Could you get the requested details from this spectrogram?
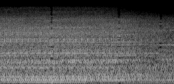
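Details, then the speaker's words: Daihatsu Charade after an engine swap, air filter assembly not yet properly refitted: idles high and steady with a hollow, sucking hiss over the engine note; cause unknown, owner suspects the intake manifold gasket (no new gasket fitted), an intake vacuum leak. "sounds a bit sucky something in to me now it's definitely idling high okay something is wrong I need to find it no I have no idea what the problem is I have a horrible feeling it's going to be in that gasket because we don't have one"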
